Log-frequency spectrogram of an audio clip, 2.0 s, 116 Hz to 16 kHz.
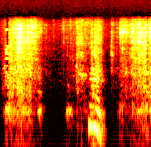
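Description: Rustling and scraping in short spurts as a box of 45 rpm records is tugged out of a larger box, with a short strained 'hmm' a little past the middle.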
